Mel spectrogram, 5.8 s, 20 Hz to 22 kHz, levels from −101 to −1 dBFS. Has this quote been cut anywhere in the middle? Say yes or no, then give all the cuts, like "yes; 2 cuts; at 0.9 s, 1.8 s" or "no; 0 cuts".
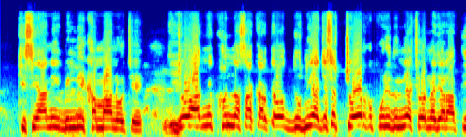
no; 0 cuts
